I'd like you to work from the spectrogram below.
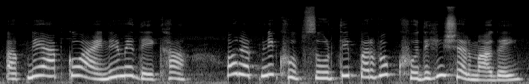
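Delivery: plain reading voice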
